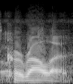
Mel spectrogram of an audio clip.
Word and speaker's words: Corolla: it's a town but locals pronounce Corolla as Kerala and right now here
